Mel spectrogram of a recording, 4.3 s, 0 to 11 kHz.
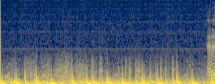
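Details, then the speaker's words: Man with hypertrophic cardiomyopathy doing handgrip: heartbeat about 86 a minute, soft whooshing systolic murmur that fades with handgrip and returns with a brief mid-systolic squeak. "gone coming back you hear that kind of Schmid systolic squeak"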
